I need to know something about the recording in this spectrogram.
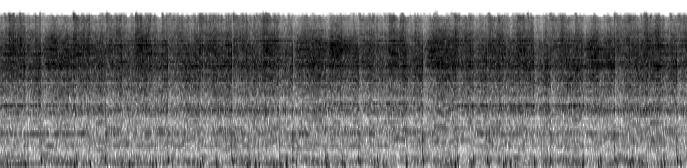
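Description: Live rock band playing loudly: electric guitars and bass guitar over a drum kit beating out a fast, steady rhythm.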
